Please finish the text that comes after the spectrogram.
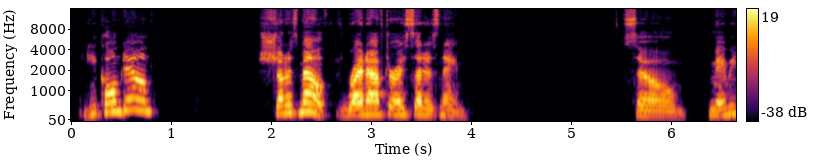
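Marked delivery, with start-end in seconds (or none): none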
